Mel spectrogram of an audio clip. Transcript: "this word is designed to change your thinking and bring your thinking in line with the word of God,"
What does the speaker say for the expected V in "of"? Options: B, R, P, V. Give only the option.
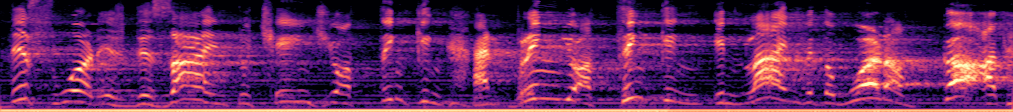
V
